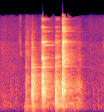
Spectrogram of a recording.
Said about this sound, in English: I'm going to put a cup away, which is called The Office Dog's Body in big letters, right next to the one that says, "I love New York."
